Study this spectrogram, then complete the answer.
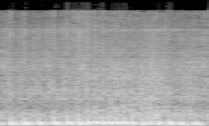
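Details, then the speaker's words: Yamaha Nouvo carbureted scooter, after the upper valve clearance was found tight and loosened: steady, even low putter at idle with a regular firing beat and no misses or clatter; revs return to idle promptly, a normal idle. "Ya normal ya teman-teman bisa denger ya dia balikannya juga normal langsung turun di sini kita kecilin lagi gasnya bisa normal ya"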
